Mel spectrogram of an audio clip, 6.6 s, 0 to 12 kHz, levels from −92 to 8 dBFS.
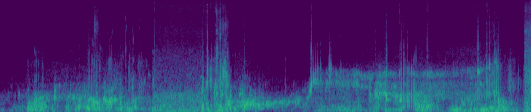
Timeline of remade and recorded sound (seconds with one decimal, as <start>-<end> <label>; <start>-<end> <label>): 0.0-5.7 recorded; 5.7-6.6 remade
